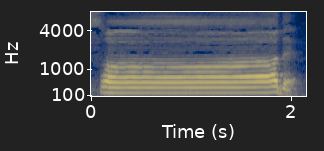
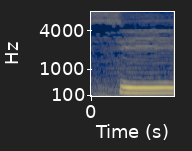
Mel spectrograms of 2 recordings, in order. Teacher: এখানে সদ এবং সিনের মাখরাজ যদিও এক, তবে এখানে সদটা মোটো হবে, সদ কি হবে, মোটো হবে, আর সিন হবে পাতলা। অর্থাৎ সদ যখন উচ্চারণ করবেন মুখটা ভরে যাবে, মুখটা ভরে উচ্চারণ করতে হবে সদ, আর সিনটা পাতলা করে উচ্চারণ করতে হবে সিন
